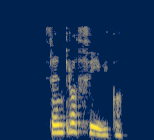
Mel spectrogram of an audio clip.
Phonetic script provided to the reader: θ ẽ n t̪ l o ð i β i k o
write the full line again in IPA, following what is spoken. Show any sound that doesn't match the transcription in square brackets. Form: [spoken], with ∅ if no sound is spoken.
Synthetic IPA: θ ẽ n t̪ [ɾ] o [θ] i β i k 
